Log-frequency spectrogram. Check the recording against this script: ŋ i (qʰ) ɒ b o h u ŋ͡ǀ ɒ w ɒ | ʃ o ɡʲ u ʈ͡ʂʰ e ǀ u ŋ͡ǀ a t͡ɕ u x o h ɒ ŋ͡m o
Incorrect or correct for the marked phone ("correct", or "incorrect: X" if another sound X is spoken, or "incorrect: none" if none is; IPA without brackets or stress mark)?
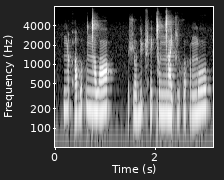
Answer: incorrect: qʼ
